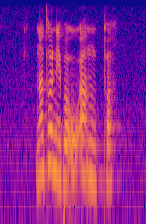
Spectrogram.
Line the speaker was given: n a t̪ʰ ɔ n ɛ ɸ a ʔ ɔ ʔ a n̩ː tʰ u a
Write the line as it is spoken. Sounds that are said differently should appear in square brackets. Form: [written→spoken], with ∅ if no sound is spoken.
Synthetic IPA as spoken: n a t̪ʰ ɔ n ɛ ɸ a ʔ [ɔ→u] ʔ a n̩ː tʰ [u→w] a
